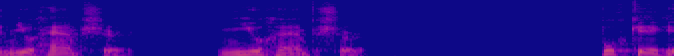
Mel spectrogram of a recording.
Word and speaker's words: New Hampshire: Nesse caso, a pronúncia desse nome desse estado é New Hampshire. New Hampshire.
